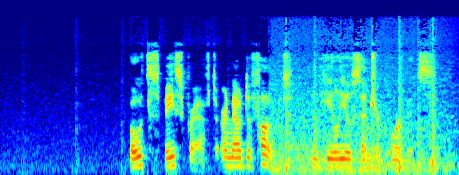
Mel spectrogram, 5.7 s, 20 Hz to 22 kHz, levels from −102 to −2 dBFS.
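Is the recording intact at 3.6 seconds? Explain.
No. Noise suppressor artifacts run through the whole clip, including 3.6 s. The suppressor cuts bands it judges to be steady noise, frame by frame, by about 20 dB, so the room noise that has just risen about 12 dB near 3.5 s dips between words and swells back under them.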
